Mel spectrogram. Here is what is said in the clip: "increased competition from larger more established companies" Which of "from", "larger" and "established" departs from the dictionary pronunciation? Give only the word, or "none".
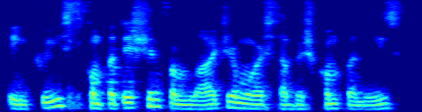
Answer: none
